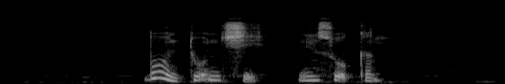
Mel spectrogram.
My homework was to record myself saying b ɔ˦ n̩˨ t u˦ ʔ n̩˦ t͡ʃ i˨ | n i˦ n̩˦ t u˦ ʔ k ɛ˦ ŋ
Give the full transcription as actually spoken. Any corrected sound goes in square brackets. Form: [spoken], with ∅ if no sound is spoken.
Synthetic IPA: b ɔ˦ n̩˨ t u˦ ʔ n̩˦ t͡ʃ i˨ | n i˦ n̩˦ [s] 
